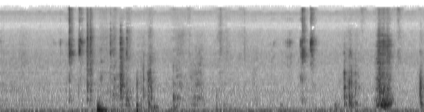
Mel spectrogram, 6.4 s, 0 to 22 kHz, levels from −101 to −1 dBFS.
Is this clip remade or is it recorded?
remade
